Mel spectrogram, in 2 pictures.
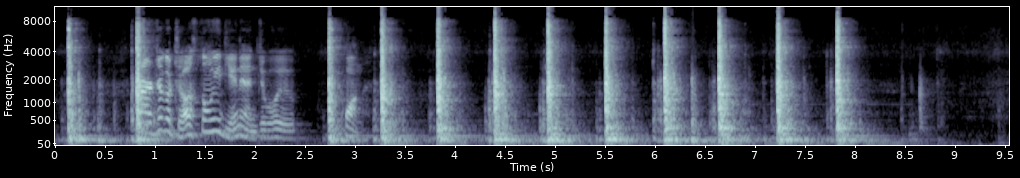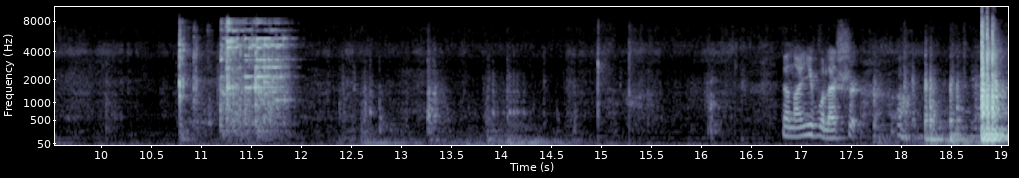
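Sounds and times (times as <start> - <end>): heavy hollow thunks: 0.0 - 1.3, 2.7 - 9.7, 17.7 - 19.0.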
